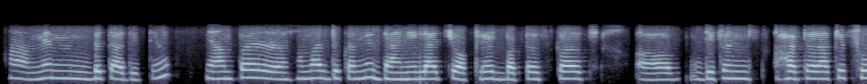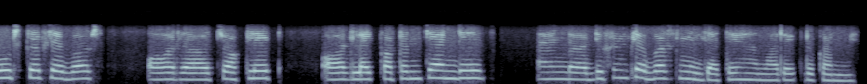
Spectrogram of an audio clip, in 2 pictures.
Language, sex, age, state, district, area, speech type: Hindi, female, 30-45, Rajasthan, Jodhpur, rural, conversation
